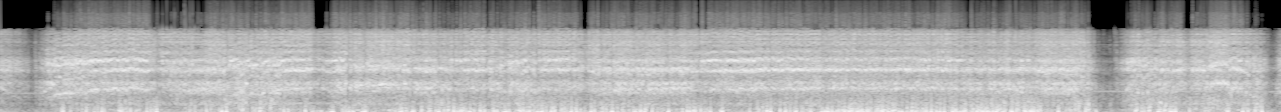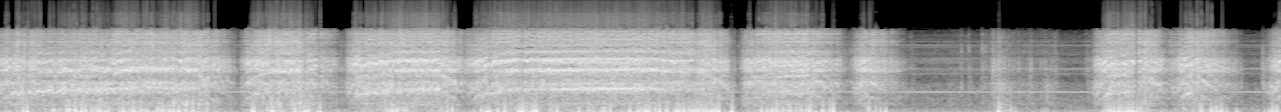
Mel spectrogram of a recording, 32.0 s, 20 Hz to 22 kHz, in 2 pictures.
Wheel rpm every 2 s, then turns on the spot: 120, 210, 240, 220, 220, 230, 200, 160, 160, 160, 120, 180, 160, 60, 10, 90.
28-30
